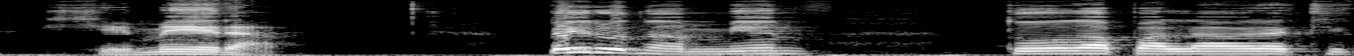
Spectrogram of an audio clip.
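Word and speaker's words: ἡμέρα: de izquierda a derecha, debe anteponerse un sonido gutural J, así se lee, anteponerse a la vocal. Por eso es gemera.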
